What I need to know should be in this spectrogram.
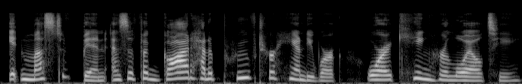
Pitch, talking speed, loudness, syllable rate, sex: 220 Hz, 195 wpm, -21 LUFS, 4.6 syllables/s, female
